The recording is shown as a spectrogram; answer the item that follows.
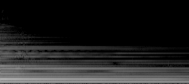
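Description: A single guitar note, second fret on the A string, rings out clearly and alone, sustaining steadily and fading slowly over two seconds.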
